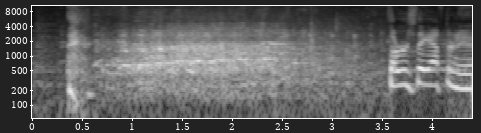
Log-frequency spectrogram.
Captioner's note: audience laughing loudly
